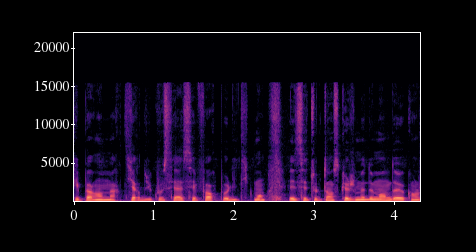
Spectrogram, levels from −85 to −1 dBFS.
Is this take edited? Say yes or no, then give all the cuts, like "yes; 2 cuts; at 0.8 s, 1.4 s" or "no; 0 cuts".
no; 0 cuts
